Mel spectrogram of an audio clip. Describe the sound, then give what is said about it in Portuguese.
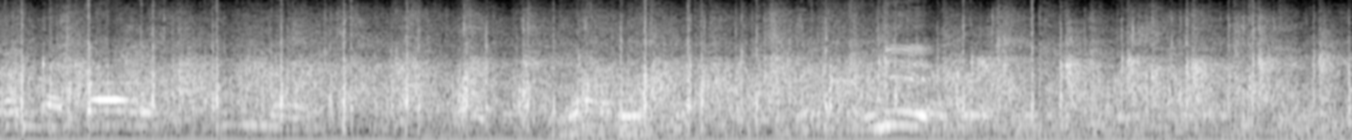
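A crowd breaks into sustained applause for the women who cook the food, dense clapping filling the whole stretch at a steady loud level, with scattered voices and cheers mixed in. “Queria pedir uma salva de palmas pras meninas que fazem o rango ali.”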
